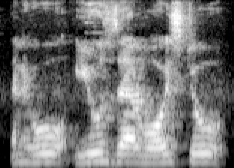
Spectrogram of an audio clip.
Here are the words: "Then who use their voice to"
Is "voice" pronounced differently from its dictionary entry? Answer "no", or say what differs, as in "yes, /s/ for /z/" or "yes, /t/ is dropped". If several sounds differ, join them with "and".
no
